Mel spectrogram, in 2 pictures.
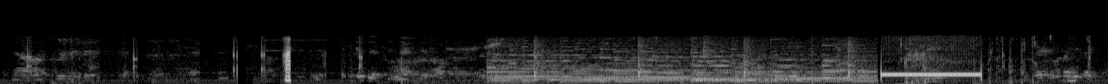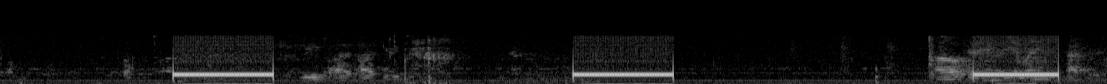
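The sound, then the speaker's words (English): Four steady electronic beeps, each about a second long and evenly spaced, as a caller spells a name on a telephone keypad into an automated directory; they follow a stretch of other sounds. “Use the telephone keypad to spell the name. Press pound when finished entering name.”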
